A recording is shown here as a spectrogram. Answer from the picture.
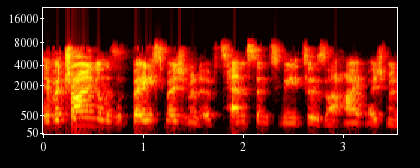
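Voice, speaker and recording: A man with a Manchester accent. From Manchester, England. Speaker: primary school teacher. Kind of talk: live online maths lesson. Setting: live stream. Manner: casual, joking.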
